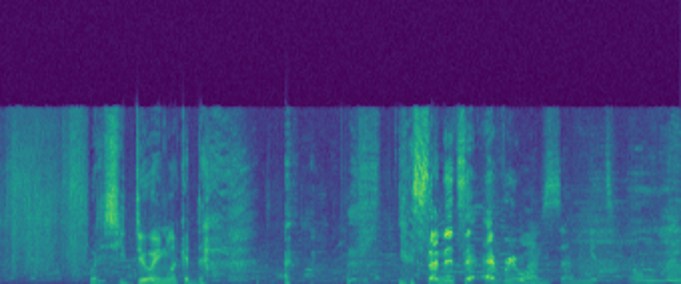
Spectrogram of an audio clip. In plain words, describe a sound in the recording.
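Two boys laugh and chatter close by.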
